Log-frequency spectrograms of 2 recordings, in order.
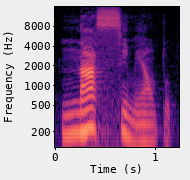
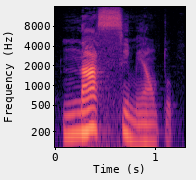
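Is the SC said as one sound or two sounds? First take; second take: one sound; one sound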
